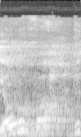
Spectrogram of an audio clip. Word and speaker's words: 여호와: 요드 이게 다 자음이거든요. 그러니까 이게 읽을 때 여호와도 될 수 있고 야훼도 될 수 있단 말이에요. 근데 여호와로 읽었어요. 왜? 어차피 하나님의 이름은 발음하면 안 되니까 다 아도나이라고 바꿔서 읽다 보니까 하나님의 이름이 갑자기 잊어버려진 거야. 도대체 어떤 이름인지 몰라. 그래가지고 아도나이의 모음을 가져다가 히브리 자음에 붙여가지고 여호와라는 게 탄생이 됐어요.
